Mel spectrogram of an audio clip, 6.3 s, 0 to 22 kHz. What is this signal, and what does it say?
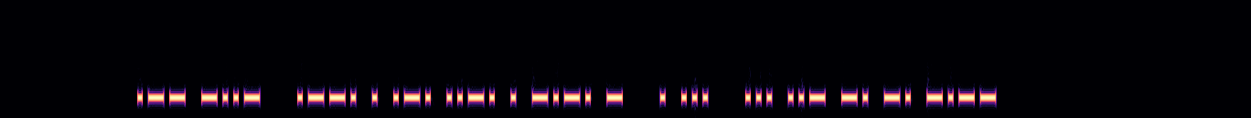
Morse code, heard as a keyed tone, about 65 wpm, spaced as for 55 wpm, 700 Hz. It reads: WX PERFECT ES SUNNY
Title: Speed-Racing Common QSO Phrases - 45wpm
